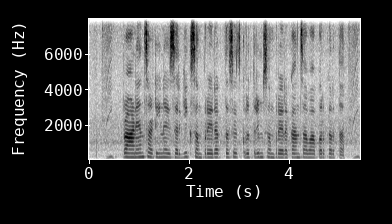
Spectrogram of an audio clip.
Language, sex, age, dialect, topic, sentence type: Marathi, female, 31-35, Standard Marathi, agriculture, statement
